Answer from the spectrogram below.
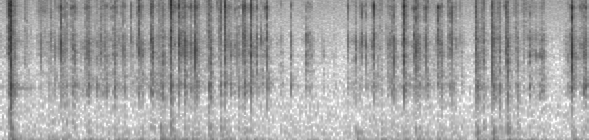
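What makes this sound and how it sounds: Fingertips type on a backlit mechanical keyboard with dark plastic keycaps, producing a steady stream of bright, crisp key clicks with brief pauses around three and six seconds. Each tap lands as a short, sharp click over a faint low hum.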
